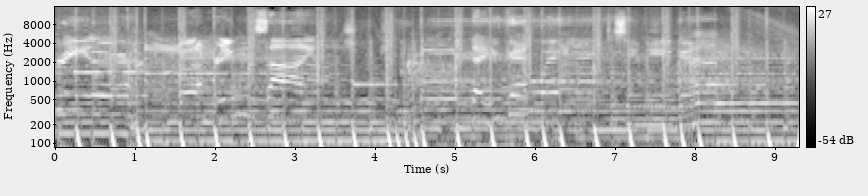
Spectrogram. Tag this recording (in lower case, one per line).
pop music
music
trance music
